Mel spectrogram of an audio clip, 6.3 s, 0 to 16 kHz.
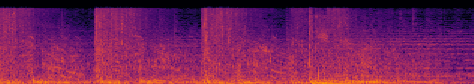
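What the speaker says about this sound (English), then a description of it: "It's exploding." Explosions in a PS4 game as rocks are blasted away to expose a power cell: several loud booming blasts with crackling, gunfire-like bursts, spaced a second or so apart over continuous game noise.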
